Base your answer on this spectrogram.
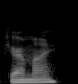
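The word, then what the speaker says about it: Jeremih: Jeremiah? – Yeah.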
